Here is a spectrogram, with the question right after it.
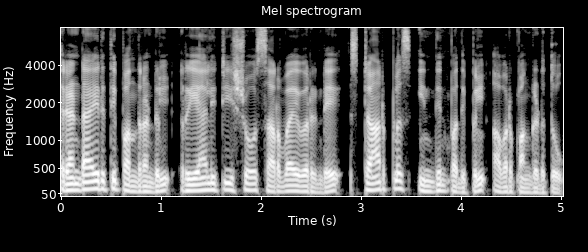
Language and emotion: Malayalam, neutral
